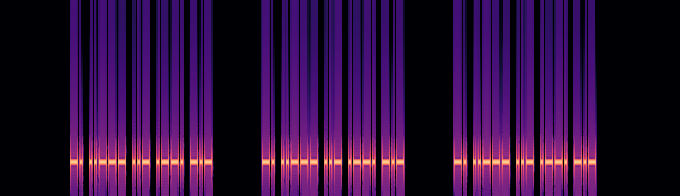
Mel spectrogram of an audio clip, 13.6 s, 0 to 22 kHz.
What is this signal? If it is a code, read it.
Morse code, heard as a keyed tone, about 25 wpm, 700 Hz. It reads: N2UPK N2UPK N2UPK
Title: USA Call Signs - 5 Characters - Repeated 3x - 25wpm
